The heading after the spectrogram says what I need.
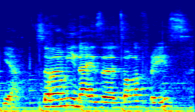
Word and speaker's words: Ramina: mean okay um so a lot of people used to pronounce it incorrectly and say romina yeah so ramina is a song of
